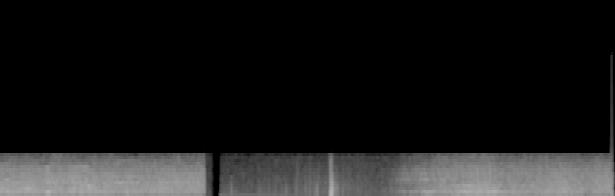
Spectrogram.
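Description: Steady arena crowd noise from a boxing audience. It cuts off abruptly about two seconds in, stays quieter with a single sharp click, then swells back up over the last two seconds.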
